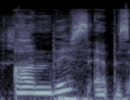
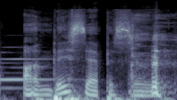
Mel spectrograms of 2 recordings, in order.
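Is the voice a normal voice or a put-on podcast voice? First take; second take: normal; podcast voice. First: It is said in her ordinary speaking voice. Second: It is said in a put-on podcast announcer voice.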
